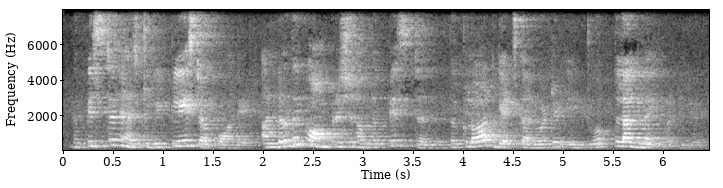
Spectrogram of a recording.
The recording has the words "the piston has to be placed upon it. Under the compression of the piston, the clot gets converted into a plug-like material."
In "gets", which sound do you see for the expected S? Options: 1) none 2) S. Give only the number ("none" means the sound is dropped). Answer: 2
